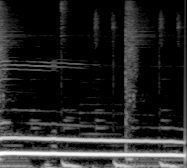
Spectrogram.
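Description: Jackals and wolves howl in one long, steady, drawn-out tone that dips slightly in pitch near the end, with faint low rumbling beneath.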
